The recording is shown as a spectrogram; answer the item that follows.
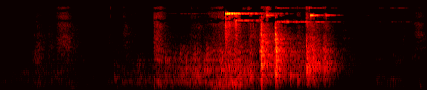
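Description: A homemade UTV flatbed dump bed, white oak boards in an angle-iron frame, being tipped up by hand on its pivot pins: a building scrape and rattle, then several sharp metallic clanks with a brief high metal ring about two to three seconds in.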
